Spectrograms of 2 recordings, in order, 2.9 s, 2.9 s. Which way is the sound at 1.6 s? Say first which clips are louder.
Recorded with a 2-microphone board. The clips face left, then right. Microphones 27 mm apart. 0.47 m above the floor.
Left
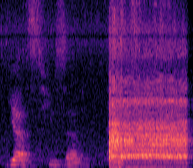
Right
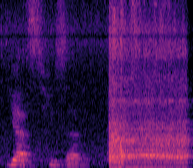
Left 10 dB; 65° left (ahead or behind).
